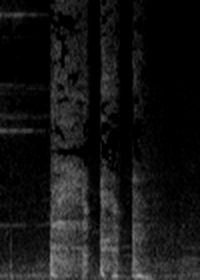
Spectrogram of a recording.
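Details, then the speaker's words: Three forceful, harsh coughs in quick succession, acted on purpose as a demonstration of coughing hard rather than suppressing it. "Pertama, Anda batuknya jangan ditahan. Kalau Anda tahan, batuknya tidak akan keluar ya. Coba Anda batuknya yang keras."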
